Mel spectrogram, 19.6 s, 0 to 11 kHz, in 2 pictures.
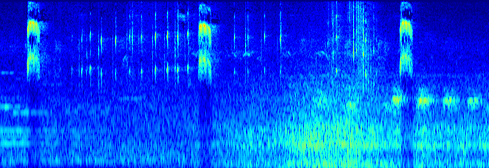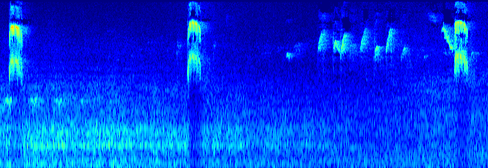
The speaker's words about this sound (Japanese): ギーキュッキュッキュッというこの声コゲラですコゲラは全長およそ15センチスズメくらいの大きさの鳥です日本に生息するキツツキの仲間では最も小さく英語名もジャパニーズピグミーウッドペッカー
